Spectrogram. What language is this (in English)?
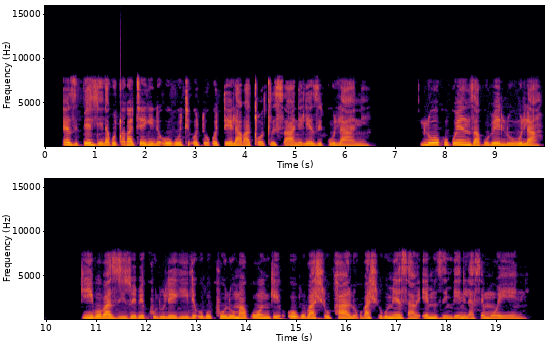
North Ndebele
